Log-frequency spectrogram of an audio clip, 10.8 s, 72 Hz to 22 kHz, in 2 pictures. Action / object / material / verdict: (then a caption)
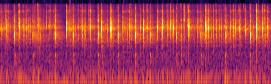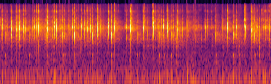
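tap / mechanical keyboard with plastic keycaps / plastic / none. Both hands type continuously with their fingertips on a small 60% Portal mechanical keyboard with a white case, plastic keycaps and Kailh Stem MX Black switches. The switches and keycaps bottoming out make a rapid, steady stream of sharp, bright clacks with almost no low end, each hit dying away almost instantly.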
